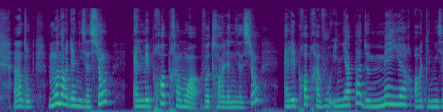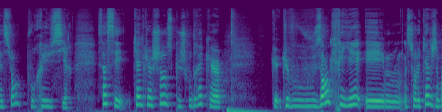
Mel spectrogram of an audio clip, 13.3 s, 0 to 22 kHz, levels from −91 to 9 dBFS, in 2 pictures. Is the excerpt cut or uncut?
uncut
